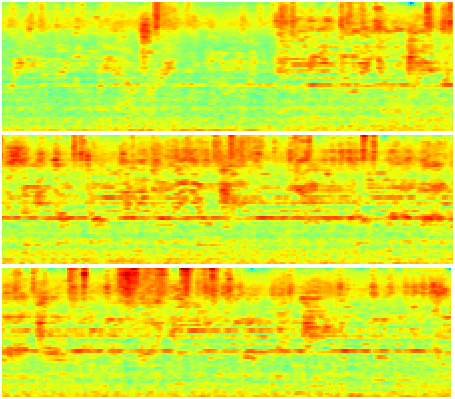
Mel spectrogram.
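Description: Music with a voice playing inside a moving car's cabin, over a low road and engine rumble that eases off about two seconds in.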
